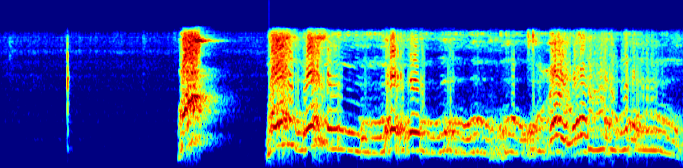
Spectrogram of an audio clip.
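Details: A Siberian Husky howling: a short harsh yelp, then a long wavering howl that holds steady and wobbles in pitch for about three seconds.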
